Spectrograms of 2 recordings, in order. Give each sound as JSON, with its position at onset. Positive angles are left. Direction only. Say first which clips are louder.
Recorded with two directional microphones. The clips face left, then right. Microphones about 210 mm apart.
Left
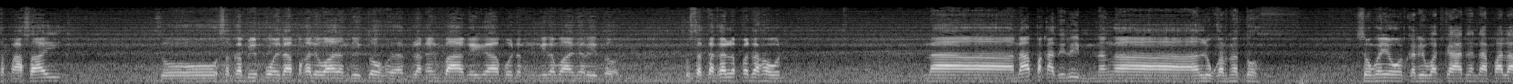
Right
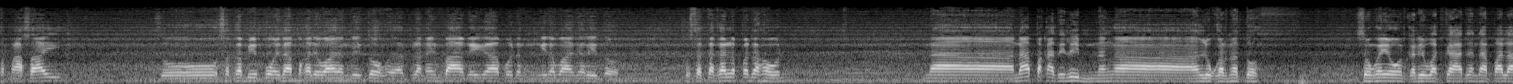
{"t": 0.1, "sound": "speech", "louder": "right 1 dB", "side_deg": -5}
{"t": 1.8, "sound": "speech", "louder": "right 1 dB", "side_deg": -5}
{"t": 7.0, "sound": "speech", "louder": "right 1 dB", "side_deg": -5}
{"t": 9.3, "sound": "speech", "louder": "even", "side_deg": -10}
{"t": 13.6, "sound": "a man's voice", "louder": "right 3 dB", "side_deg": -15}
